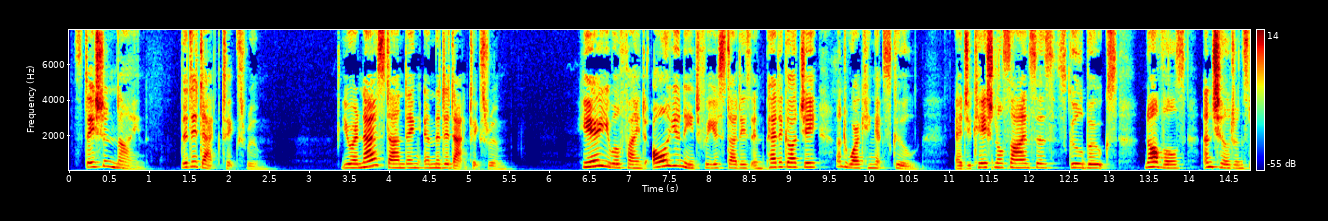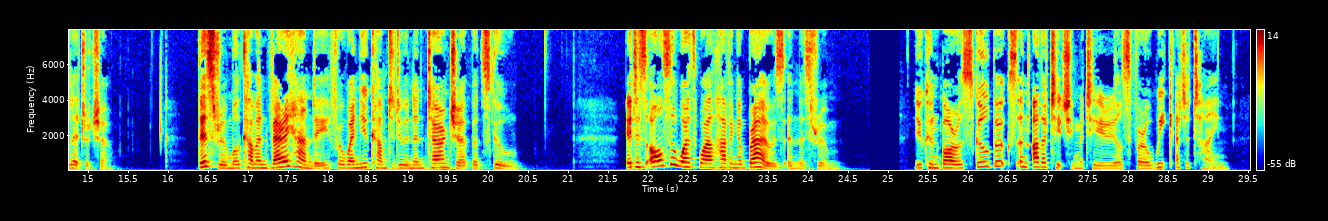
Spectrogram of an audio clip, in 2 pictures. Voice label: audioguide english; bibliothek; station 1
